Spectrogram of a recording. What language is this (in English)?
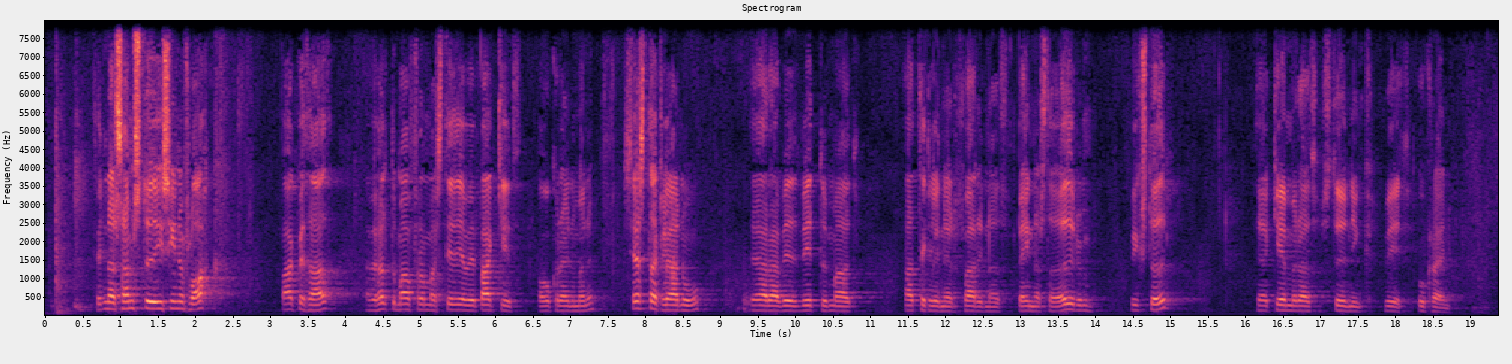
Icelandic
